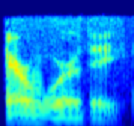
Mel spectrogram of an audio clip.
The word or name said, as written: airworthy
